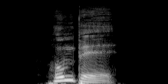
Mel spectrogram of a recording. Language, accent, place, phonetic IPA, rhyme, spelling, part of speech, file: German, Germany, Berlin, [ˈhʊmpl̩], -ʊmpl̩, humpel, verb, De-humpel.ogg
- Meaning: inflection of humpeln: 1. first-person singular present 2. singular imperative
